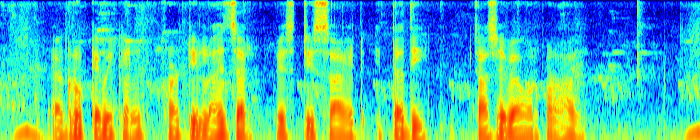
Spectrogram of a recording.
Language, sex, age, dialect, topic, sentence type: Bengali, male, 25-30, Northern/Varendri, agriculture, statement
